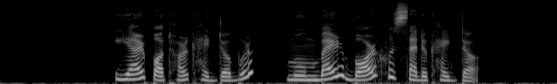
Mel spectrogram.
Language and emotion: Assamese, happy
